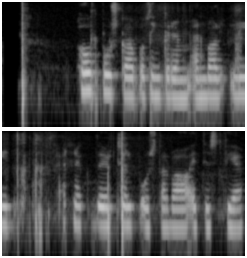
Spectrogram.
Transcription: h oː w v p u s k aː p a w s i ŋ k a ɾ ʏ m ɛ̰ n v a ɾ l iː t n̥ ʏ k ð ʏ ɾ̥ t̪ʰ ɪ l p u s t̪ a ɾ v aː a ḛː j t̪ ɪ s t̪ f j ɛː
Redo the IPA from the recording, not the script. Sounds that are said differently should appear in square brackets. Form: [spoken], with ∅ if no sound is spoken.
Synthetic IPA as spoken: h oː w v p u s k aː p a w [θ] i ŋ k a ɾ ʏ m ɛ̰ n v a ɾ l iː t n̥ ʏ k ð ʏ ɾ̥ t̪ʰ ɪ l p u s t̪ a ɾ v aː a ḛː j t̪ ɪ s t̪ f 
